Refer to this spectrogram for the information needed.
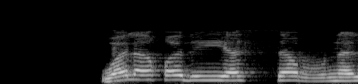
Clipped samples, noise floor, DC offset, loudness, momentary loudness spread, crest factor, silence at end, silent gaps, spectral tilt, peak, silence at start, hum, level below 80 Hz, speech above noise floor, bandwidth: under 0.1%; under -90 dBFS; under 0.1%; -21 LUFS; 6 LU; 12 dB; 0 s; none; -10 dB/octave; -8 dBFS; 1 s; none; -68 dBFS; over 70 dB; 5.2 kHz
